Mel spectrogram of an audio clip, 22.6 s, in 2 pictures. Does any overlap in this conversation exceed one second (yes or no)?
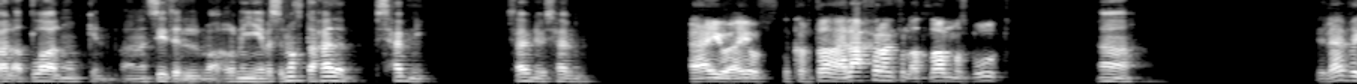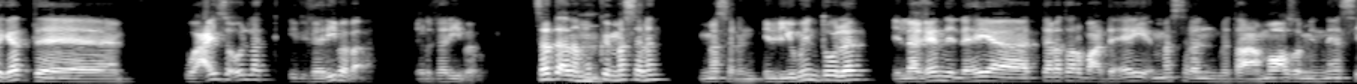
no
